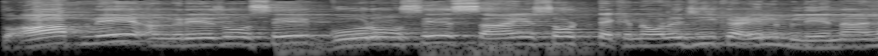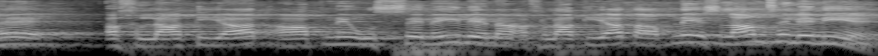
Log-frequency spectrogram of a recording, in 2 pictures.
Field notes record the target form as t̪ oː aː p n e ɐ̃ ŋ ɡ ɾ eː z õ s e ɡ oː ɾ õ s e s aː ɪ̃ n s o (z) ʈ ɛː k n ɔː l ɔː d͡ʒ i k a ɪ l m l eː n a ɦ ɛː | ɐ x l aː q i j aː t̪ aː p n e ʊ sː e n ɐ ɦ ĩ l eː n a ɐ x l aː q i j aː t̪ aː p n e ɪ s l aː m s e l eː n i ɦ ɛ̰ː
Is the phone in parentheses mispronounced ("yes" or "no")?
yes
